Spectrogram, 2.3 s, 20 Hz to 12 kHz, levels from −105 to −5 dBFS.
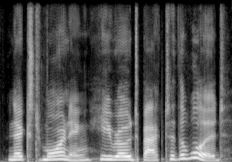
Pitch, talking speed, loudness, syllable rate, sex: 230 Hz, 205 wpm, -17 LUFS, 4.2 syllables/s, female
